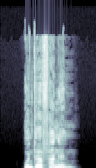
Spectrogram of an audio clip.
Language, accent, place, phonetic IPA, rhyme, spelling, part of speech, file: German, Germany, Berlin, [ʊntɐˈfaŋən], -aŋən, Unterfangen, noun, De-Unterfangen.ogg
- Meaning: undertaking, endeavour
